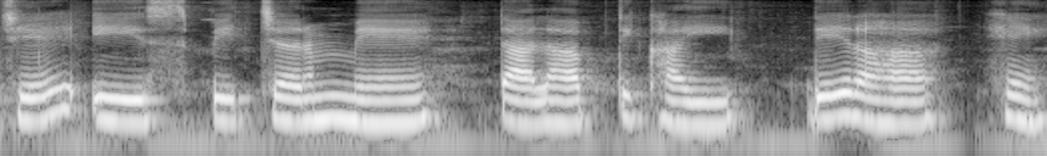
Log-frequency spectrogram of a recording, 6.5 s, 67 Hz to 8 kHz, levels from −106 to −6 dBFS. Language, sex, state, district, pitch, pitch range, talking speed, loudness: Hindi, female, Madhya Pradesh, Dhar, 190 Hz, 180-200 Hz, 80 wpm, -17 LUFS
